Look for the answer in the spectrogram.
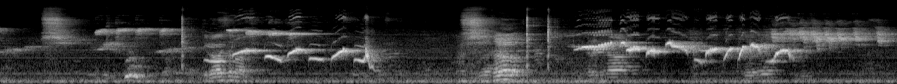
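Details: White-rumped shama singing a lure song as a master-trained bird: buzzy high phrases, descending harsh notes and bursts of quick rising whistles, with clicks and pauses between.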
